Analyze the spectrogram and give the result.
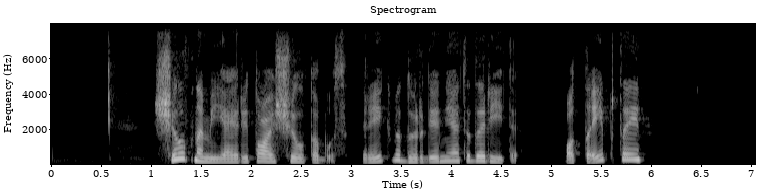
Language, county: Lithuanian, Alytus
